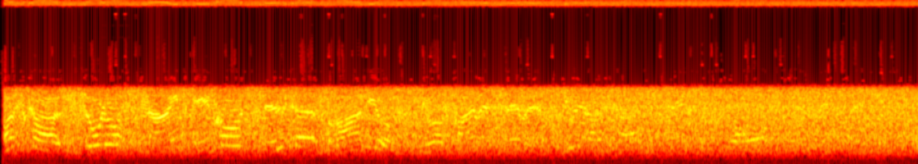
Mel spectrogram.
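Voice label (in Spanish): esporádica, estación Danesa; OZ9EDR/P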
